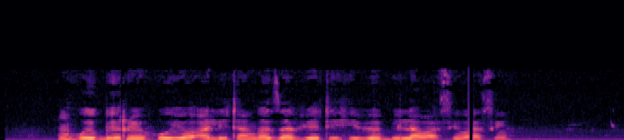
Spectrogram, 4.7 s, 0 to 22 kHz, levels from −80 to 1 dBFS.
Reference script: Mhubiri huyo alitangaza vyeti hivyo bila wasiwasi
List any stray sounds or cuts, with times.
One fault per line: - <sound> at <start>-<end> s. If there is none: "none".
- dropout at 3.5-3.6 s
